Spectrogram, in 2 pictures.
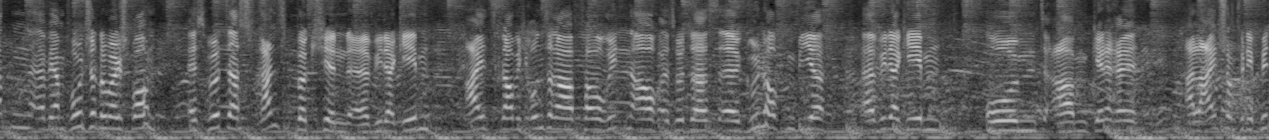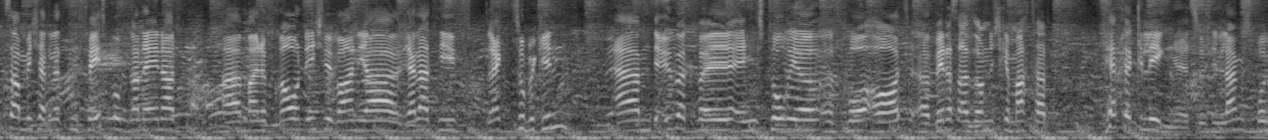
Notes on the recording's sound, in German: Waren auf dem von Ratsherrn organisierten “ Hamburg Beer Festival ” unterwegs und haben viele Biere probiert und dazu die passenden Stimmen eingefangen. Ratsherrn Hamburg Beer Festival 2023.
